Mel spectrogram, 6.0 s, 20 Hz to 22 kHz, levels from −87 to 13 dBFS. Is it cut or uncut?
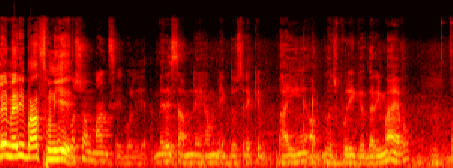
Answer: uncut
